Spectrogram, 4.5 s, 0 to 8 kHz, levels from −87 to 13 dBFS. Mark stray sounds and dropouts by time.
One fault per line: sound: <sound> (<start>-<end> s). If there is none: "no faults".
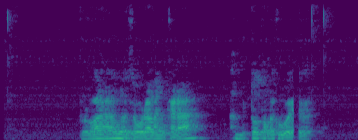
sound: dropout (3.7-3.7 s)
